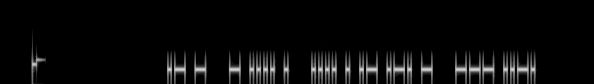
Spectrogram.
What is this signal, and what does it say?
Morse code, heard as a keyed tone, about 34 wpm, 700 Hz. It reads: AT THE HEART OF
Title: Sets of 4 Words 35wpm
